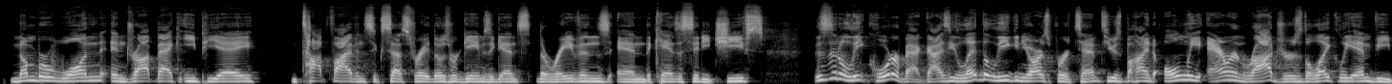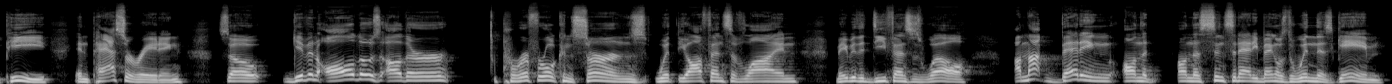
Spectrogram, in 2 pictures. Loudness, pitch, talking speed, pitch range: -18 LUFS, 145 Hz, 165 wpm, 130-165 Hz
